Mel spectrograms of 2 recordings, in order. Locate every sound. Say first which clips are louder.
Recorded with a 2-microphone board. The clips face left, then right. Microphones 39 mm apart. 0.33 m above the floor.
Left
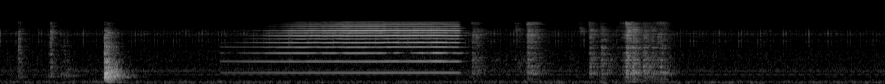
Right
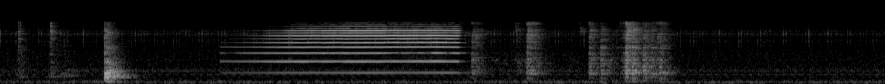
0.2 s a door slam: left 3 dB; 25° left (ahead or behind), 1.1 m
2.2 s a trumpet: right 4 dB; 15° right (ahead or behind), 0.7 m
4.7 s a dropped coin: right 1 dB; 45° right (ahead or behind), 3 m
